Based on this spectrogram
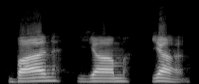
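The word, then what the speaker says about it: בנימין: are the West Indies bun yum yum bun yum yum keep that long tail on the gnaw there Levi law yah the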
